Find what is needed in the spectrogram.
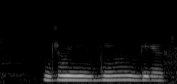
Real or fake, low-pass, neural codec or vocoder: fake; 7.2 kHz; codec, 24 kHz, 0.9 kbps, WavTokenizer, medium music audio release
